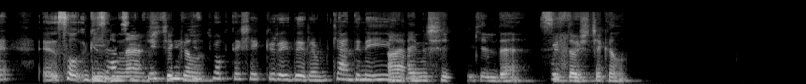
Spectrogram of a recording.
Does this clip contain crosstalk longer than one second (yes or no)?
yes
